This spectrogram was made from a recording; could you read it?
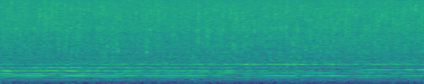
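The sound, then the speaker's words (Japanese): Continuous watery rushing and bubbling of a stream in a forest, running over rocks and breaking against them as it flows into a lake, steady and fairly close throughout, with a soft sustained tonal hum blended underneath and no voices. “すぐそばには小川が流れ、水が泡立っています。その流れが岩に当たって砕けながら湖へと注ぎ込んでいます。”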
